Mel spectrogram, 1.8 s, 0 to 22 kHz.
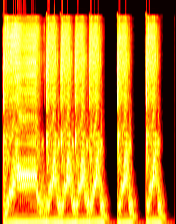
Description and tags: Bass 7 - Classic
140BPM, Bass, FLStudio12, Sytrus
